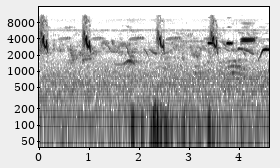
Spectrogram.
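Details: Nest-building white-throated fantail: crisp high chip notes about once a second, mixed with thin sliding whistles and a few quick twitters, faint low rumbles beneath.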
